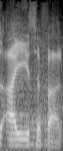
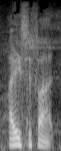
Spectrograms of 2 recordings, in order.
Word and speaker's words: Aisafat: I believe the pronunciation is Aisafat, Michael. Aisafat.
